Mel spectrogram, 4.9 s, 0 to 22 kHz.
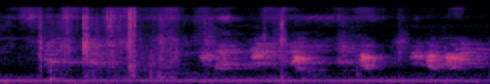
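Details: Chihuahua puppies, male and female, born July 2018: a run of short, high yips and squeaky whines in quick succession over a low steady hum, with scattered knocks.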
